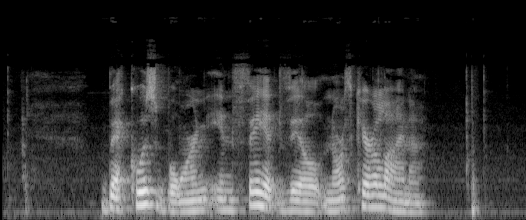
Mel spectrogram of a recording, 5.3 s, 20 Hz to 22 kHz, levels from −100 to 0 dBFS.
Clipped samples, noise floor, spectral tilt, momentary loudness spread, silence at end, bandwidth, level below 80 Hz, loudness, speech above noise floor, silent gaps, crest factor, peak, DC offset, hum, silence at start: under 0.1%; -60 dBFS; -7 dB/octave; 21 LU; 0.5 s; 7.4 kHz; -62 dBFS; -21 LUFS; 40 dB; none; 20 dB; -2 dBFS; under 0.1%; none; 1 s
